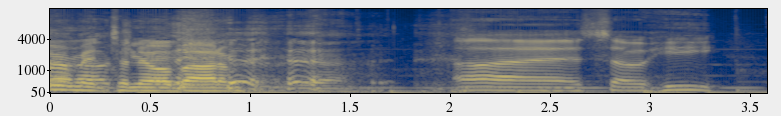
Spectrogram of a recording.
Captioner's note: all laughing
